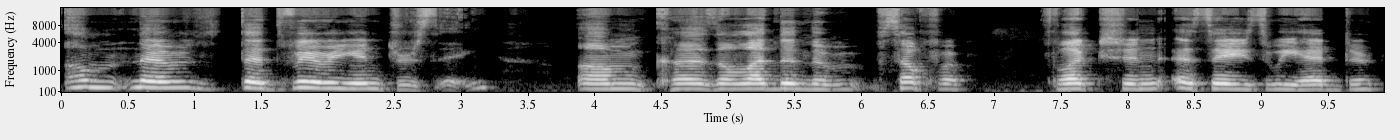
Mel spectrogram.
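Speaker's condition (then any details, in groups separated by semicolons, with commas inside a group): Cerebral palsy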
